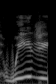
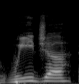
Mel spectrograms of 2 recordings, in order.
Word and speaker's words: Ouija: Ouija is how I grew up saying it. I've heard it pronounced Ouija as well, and I believe that's actually the correct way, Ouija.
